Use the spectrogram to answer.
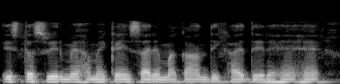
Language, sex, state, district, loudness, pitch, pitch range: Hindi, male, Jharkhand, Deoghar, -16 LUFS, 110 Hz, 110-115 Hz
